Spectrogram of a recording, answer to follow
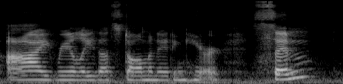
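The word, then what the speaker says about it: suim: First one, sim, meaning interest. Sim. As you can see, it's really almost like SIM, sim, Sims.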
